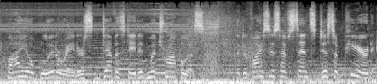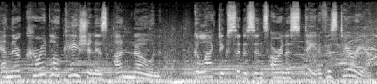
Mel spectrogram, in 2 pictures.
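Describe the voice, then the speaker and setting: A formal game-cartoon newsreader played by a woman, fairly high in pitch, reporting in broadcast style. Loud music plays behind her. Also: lightly acted. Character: crisp female galactic TV news reporter.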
